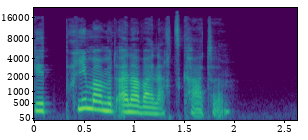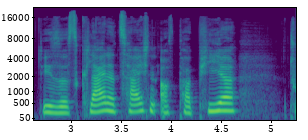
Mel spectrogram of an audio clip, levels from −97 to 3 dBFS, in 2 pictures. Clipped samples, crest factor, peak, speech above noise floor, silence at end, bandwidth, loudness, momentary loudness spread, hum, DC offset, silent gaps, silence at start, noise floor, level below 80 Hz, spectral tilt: under 0.1%; 16 dB; -10 dBFS; 47 dB; 0 s; 17.5 kHz; -25 LUFS; 13 LU; none; under 0.1%; none; 0 s; -72 dBFS; -66 dBFS; -5.5 dB/octave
